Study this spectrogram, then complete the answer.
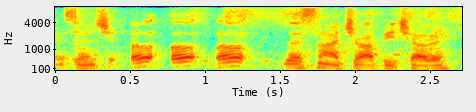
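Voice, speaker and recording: A man talks at a fairly slow pace with a Jamaican accent. Noticeable background noise runs under his voice. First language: Jamaican Patois. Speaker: cook and food vlogger. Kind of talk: casual chat. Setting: work kitchen.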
